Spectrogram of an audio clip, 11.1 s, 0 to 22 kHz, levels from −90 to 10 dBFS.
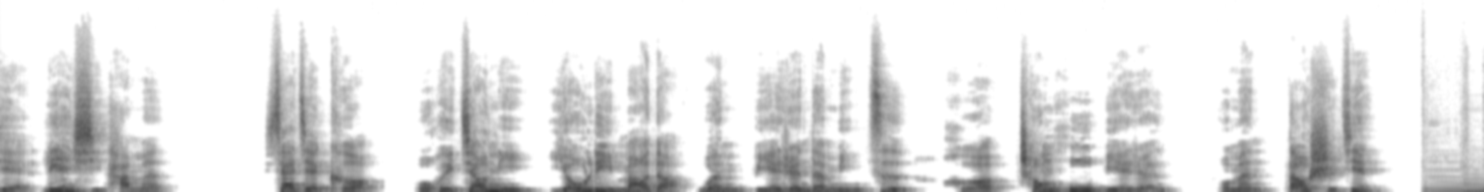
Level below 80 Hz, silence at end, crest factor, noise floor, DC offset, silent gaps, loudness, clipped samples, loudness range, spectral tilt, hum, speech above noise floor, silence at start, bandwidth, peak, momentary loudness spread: -82 dBFS; 0 s; 16 dB; -87 dBFS; under 0.1%; none; -25 LUFS; under 0.1%; 3 LU; -2.5 dB/octave; none; 63 dB; 0 s; 17 kHz; -8 dBFS; 13 LU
